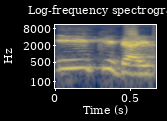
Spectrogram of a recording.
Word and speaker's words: ikigai: that it is pronounced iki guide has to make you smile otherwise you're not saying it right present I think that's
